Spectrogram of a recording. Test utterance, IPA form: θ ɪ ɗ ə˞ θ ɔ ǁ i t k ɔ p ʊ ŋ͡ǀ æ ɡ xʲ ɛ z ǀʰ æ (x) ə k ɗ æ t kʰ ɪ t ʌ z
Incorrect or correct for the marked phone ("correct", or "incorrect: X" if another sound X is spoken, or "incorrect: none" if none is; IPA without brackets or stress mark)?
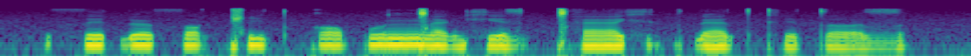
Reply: incorrect: xʲ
